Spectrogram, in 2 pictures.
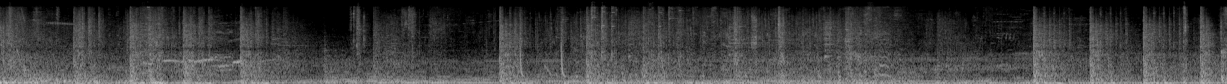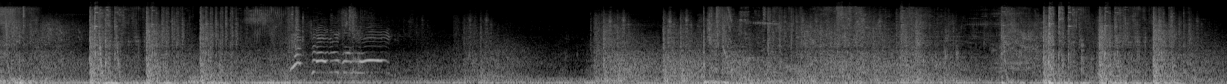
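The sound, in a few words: gunfire and explosions in the video game Mass Effect: Andromeda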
